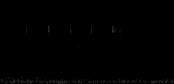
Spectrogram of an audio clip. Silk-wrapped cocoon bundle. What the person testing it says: setelah kita kocok begini tuh, ternyata di dalamnya itu memang ada isinya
